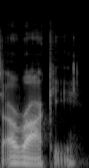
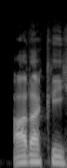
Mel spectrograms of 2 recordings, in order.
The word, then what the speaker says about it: Araki: you pronounce it in the west i guess a rocky how do you pronounce it in the east uh i mean his full name would be araki hirohiko jesus that's a mouthful um okay araki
